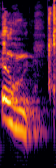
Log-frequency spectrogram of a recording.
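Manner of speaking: loud, high mock roar; hulking roar. Raging customer hulking out, hammed-up roar. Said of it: "He fucking hulked and was like".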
